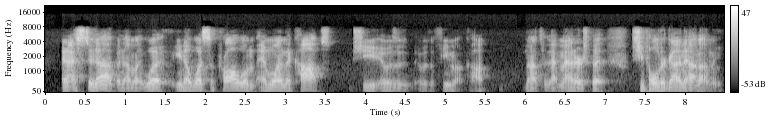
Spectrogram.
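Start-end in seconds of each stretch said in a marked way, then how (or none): none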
